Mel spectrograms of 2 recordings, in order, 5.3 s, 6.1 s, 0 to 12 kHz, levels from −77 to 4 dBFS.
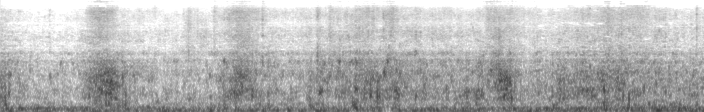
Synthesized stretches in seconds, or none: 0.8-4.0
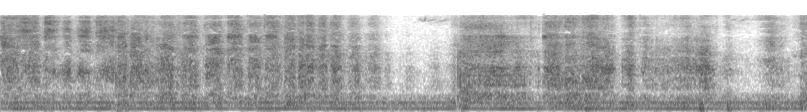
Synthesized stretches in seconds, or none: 3.5-4.1

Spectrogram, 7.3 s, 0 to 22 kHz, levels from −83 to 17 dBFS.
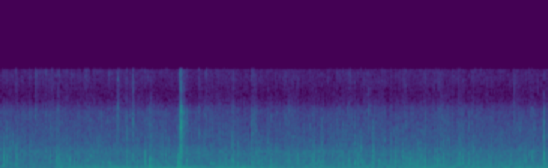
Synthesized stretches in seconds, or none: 4.3-5.1; 5.6-6.2

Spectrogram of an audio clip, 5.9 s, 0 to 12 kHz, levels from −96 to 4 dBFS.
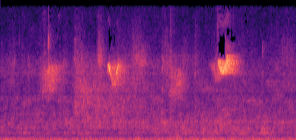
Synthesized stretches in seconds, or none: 1.8-3.9

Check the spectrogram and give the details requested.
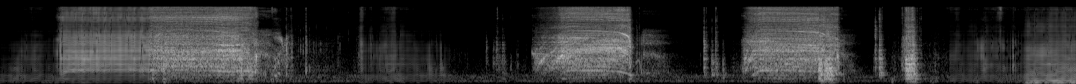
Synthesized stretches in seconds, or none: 0.0-1.5; 3.6-4.5; 9.5-10.8

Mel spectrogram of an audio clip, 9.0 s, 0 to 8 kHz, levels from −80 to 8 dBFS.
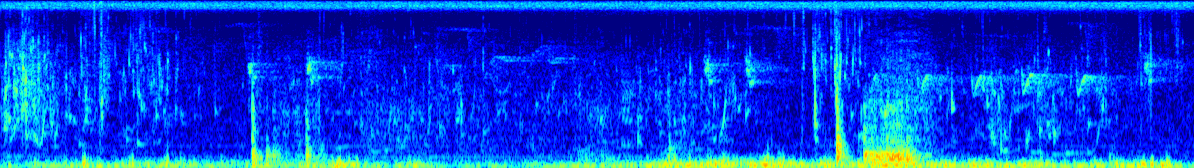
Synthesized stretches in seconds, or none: none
